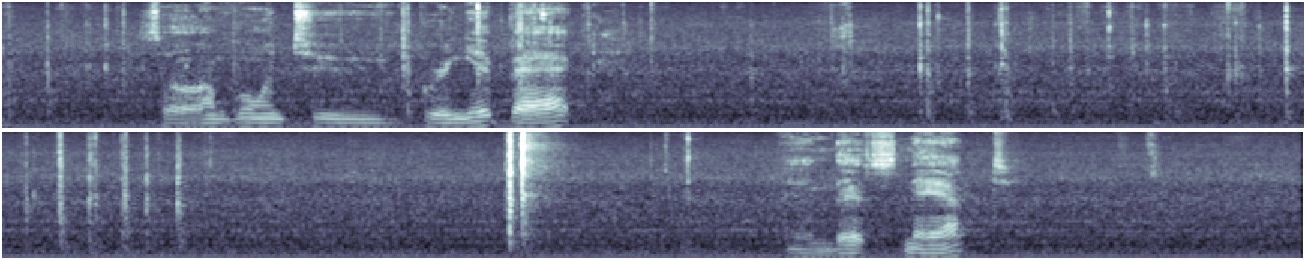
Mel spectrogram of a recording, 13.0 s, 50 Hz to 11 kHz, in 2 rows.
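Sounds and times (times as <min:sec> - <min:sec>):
steady low hum: 0:00.0 - 0:13.0
plastic parts clicking and tapping: 0:04.6 - 0:07.5.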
